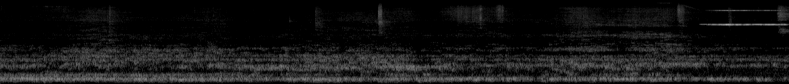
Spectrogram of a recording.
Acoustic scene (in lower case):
street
